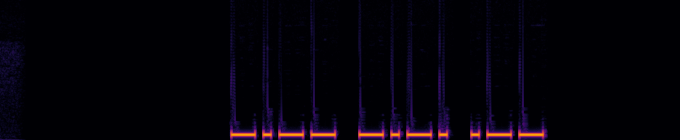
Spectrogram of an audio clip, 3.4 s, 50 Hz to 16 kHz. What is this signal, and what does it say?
Morse code, heard as a keyed tone, about 30 wpm, 700 Hz. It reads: YCW
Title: USA Call Sign Postfixes - 3 Letters 30wpm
